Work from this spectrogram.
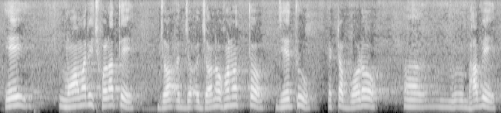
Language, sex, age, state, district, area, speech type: Bengali, male, 45-60, West Bengal, Jhargram, rural, spontaneous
